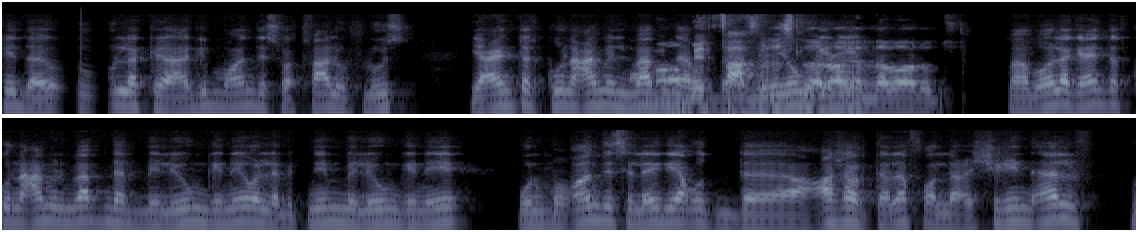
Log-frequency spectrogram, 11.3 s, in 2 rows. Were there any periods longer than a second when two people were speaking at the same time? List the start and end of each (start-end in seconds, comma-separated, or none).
3.1-4.4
